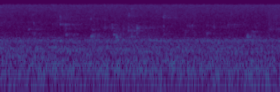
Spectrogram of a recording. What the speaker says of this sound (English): Tazo classic chai latte. And we're just gonna pour this in first.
